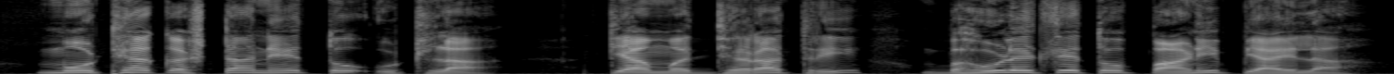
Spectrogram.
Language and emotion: Marathi, neutral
